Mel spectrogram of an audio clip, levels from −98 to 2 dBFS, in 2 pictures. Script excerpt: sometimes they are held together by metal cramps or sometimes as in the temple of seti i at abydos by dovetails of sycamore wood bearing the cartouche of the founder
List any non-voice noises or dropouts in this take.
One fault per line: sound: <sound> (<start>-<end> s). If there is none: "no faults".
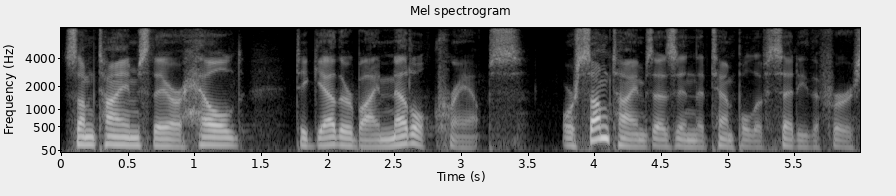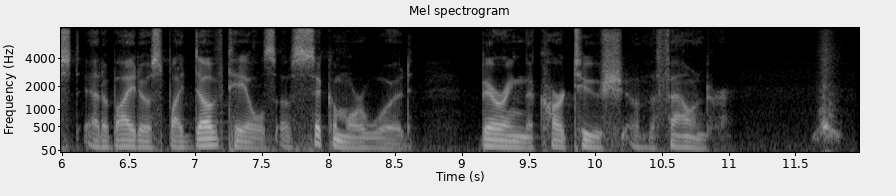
sound: whoosh (11.6-11.9 s)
